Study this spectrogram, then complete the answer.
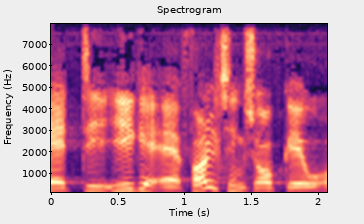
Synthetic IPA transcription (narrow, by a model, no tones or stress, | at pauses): æd̥e̝e̝ɡ̥əʔæɐfɒ̽lɡ̥ət͡sʰe̝ŋsɒb̥̚ɡ̥ɛːʊʔɒ̽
